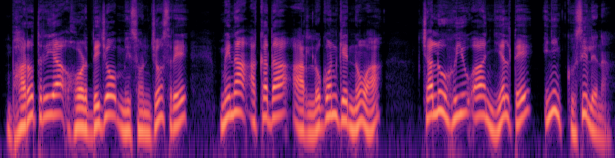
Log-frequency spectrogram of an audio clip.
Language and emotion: Santali, happy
